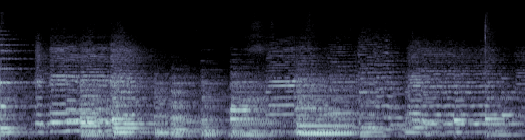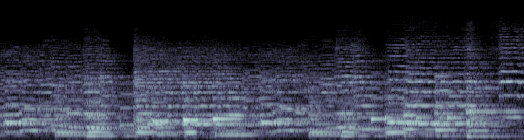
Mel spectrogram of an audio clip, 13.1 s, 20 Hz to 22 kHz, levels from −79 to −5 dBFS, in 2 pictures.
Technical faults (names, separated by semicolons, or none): none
